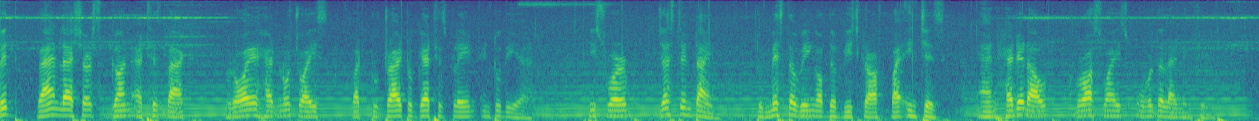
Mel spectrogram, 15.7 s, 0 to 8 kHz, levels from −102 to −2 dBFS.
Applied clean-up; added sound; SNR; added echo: none; Bowed string instrument + Rain / Train; 12 dB; none.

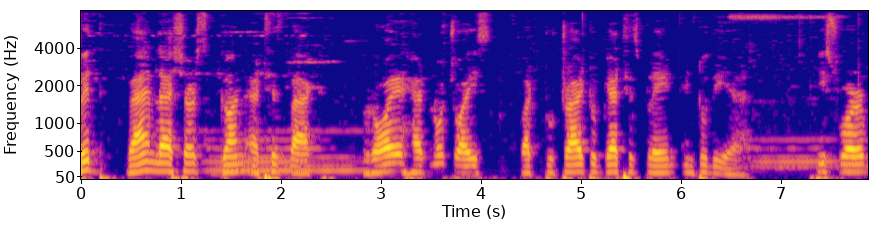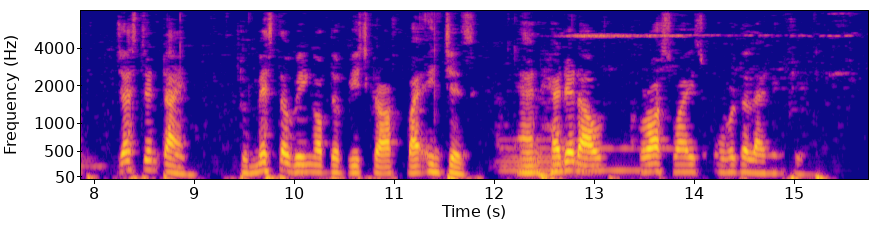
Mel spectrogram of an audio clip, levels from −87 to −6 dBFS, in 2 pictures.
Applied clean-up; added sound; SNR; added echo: classical method Wiener filter.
